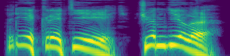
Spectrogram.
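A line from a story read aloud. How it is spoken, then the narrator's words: Yelled. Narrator (Russian): заорал Гусейнов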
